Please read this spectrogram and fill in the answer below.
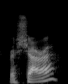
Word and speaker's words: Rashara: I used Nuln oil on her gun and metallics and the dark parts, but Chara is pronounced like a soft sh, like chef, so Rashara?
